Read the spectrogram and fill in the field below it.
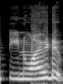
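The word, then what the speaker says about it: ctenoid: ऑस्टिक्थिस की बात करें तो यहाँ पे साइक्लॉइड, जिसको टीनोइड भी कहते हैं, यहाँ पे सी साइलेंट है, तो टीनोइड या फिर साइक्लॉइड स्केल्स यहाँ पे देखने को मिलता है ऑस्टिक्थिस के केस में।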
